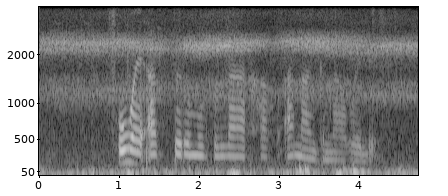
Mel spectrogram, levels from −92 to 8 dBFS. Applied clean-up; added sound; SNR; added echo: none; Cricket / Frog; -1 dB; none.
